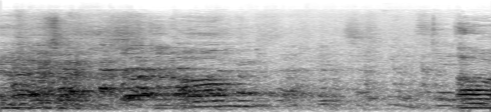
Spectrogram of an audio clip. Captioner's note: laughs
